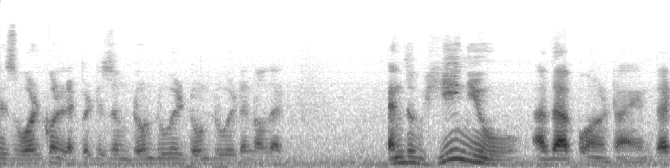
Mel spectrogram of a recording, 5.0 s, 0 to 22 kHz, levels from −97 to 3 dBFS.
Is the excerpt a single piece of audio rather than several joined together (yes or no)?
yes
